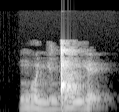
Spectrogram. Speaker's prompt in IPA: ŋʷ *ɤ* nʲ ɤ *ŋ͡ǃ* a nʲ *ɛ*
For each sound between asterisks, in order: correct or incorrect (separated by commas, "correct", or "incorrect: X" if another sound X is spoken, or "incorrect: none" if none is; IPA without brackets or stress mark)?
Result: correct, correct, correct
